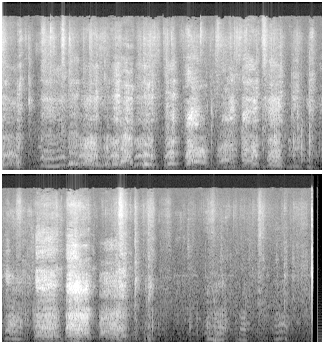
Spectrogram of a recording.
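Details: Freshly woken German Pinscher puppies playing: repeated low throaty growls and grunts in short bursts, with one louder squeal in the middle, over constant rustling and scuffling.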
